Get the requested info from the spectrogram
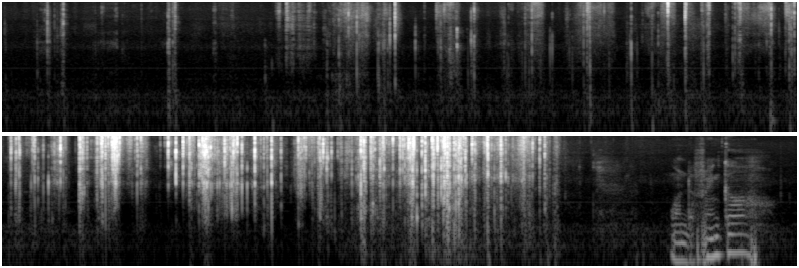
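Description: Trading cards handled and shuffled with light clicks and rustles, then a Topps card pack wrapper torn open and crinkled, loudest from about twelve to twenty seconds in.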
